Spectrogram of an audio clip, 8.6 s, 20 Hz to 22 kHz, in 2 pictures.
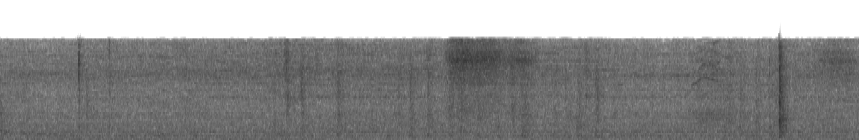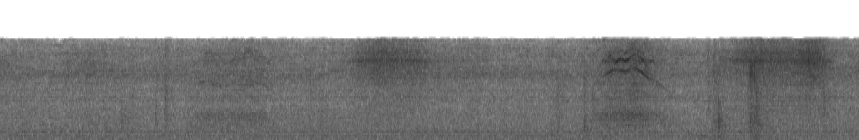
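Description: Cabin noise inside a 2002 MCI D4000 coach under way: the Detroit Diesel Series 60 inline-six diesel running steadily under road and tyre noise. A sharp click about halfway through, and a few brief hissy bursts.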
